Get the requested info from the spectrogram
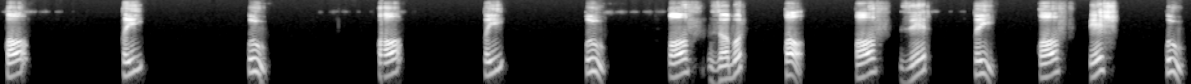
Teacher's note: তো কফের হলো জিহ্বার গোড়ার থেকে, জিহ্বার গোড়া তার বরাবর উপরের তালুর সঙ্গে লাগাইয়া তারপর উচ্চারণ করতে হয়। তো কফের উচ্চারণটা হয় জবর দিয়ে, কফ জবর ক, একটু ধাক্কা দিয়ে জোরালো ভাবে বলতে হয়।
